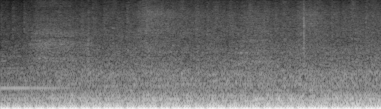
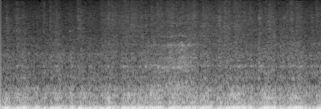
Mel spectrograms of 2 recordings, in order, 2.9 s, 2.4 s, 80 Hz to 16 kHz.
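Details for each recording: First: Salvage vehicle with about 200,000 miles, smelling of raw gas with warning lights flashing: deep, uneven thumping idle pulsing about three times a second with a wavering beat and a slight backfire; rough running, cause unknown. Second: Chevrolet Camaro SS at a salvage auction listed as a non-runner: fires straight up into a deep, steady V8 burble with an even beat, no knocks or misses; healthy idle.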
